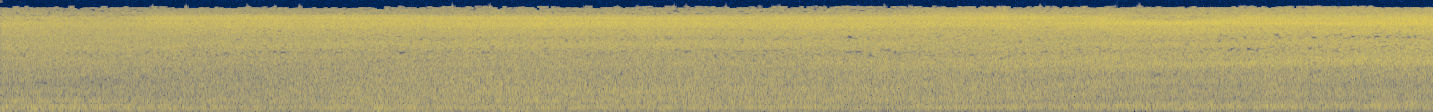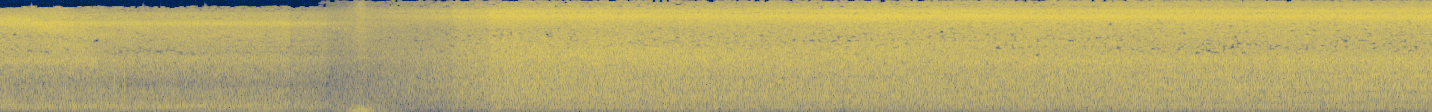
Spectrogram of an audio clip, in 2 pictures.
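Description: Water rushing over a small dam's weir and down onto rocks: a steady rushing noise. About two-thirds of the way through it dips briefly with a low thump, then returns louder and hissier.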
